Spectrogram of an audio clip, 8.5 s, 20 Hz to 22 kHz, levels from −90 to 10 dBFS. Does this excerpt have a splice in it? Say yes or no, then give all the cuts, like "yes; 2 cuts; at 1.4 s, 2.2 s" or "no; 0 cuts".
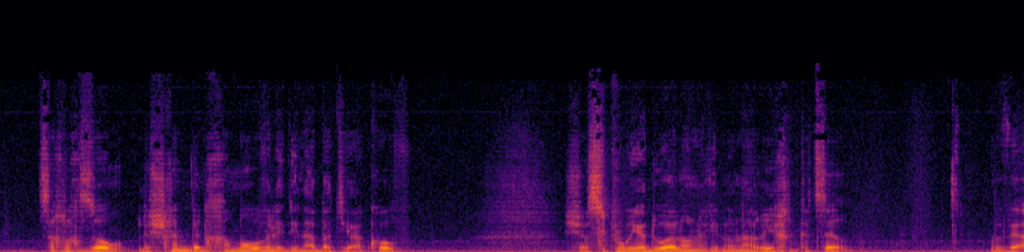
no; 0 cuts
